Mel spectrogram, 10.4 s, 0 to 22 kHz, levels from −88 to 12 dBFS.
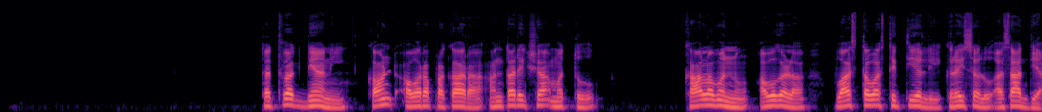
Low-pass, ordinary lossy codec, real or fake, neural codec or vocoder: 14.4 kHz; none; real; none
